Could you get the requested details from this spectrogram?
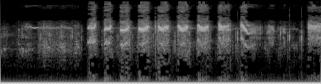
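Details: Edible-nest swiftlet roost-inducing call, Naga Mas type, for settling young swiftlets: a steady high whistle, then a quick regular run of short chirped notes, each with a click, nearly four per second.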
